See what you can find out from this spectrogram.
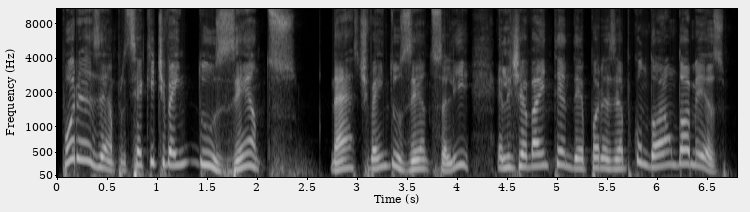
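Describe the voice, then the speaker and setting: High-pitched, lively Brazilian man teaching. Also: brisk, no room sound, studio quality. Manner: explanatory, often checking understanding with tag questions. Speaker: music software instructor. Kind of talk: informal screen tutorial.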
